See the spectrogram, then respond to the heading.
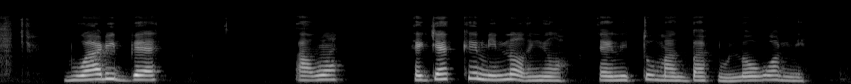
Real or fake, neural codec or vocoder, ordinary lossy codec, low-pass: fake; autoencoder, 22.05 kHz, a latent of 192 numbers a frame, VITS, trained on one speaker; none; 9.9 kHz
